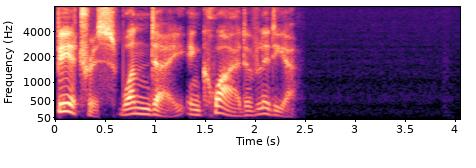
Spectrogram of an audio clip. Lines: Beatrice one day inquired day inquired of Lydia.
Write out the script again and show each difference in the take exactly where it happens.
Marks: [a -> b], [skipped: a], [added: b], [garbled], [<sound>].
Beatrice one day inquired [skipped: day inquired] of Lydia.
